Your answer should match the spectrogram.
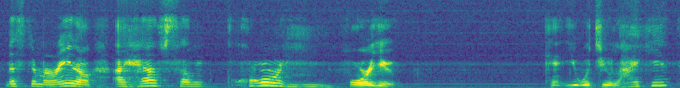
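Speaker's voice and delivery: playacted peculiar student; odd put-on voice. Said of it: "Why are you talking like that?".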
